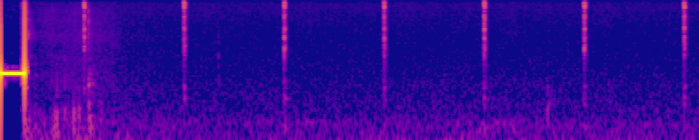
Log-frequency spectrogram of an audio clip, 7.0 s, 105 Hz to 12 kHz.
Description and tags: DR70D 150103 0004S12 normalized
Self-noise test of line-level input of Tascam DR-70D, via Rode NT1a and Sound Devices Mixpre-D, of watch ticking. Designed as comparison with Sony M10 and direct digital output (see separate files).
BEWARE OF LOUD 0db test tone at the beginning: turn volume down.
M10, comparison, DR-70D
